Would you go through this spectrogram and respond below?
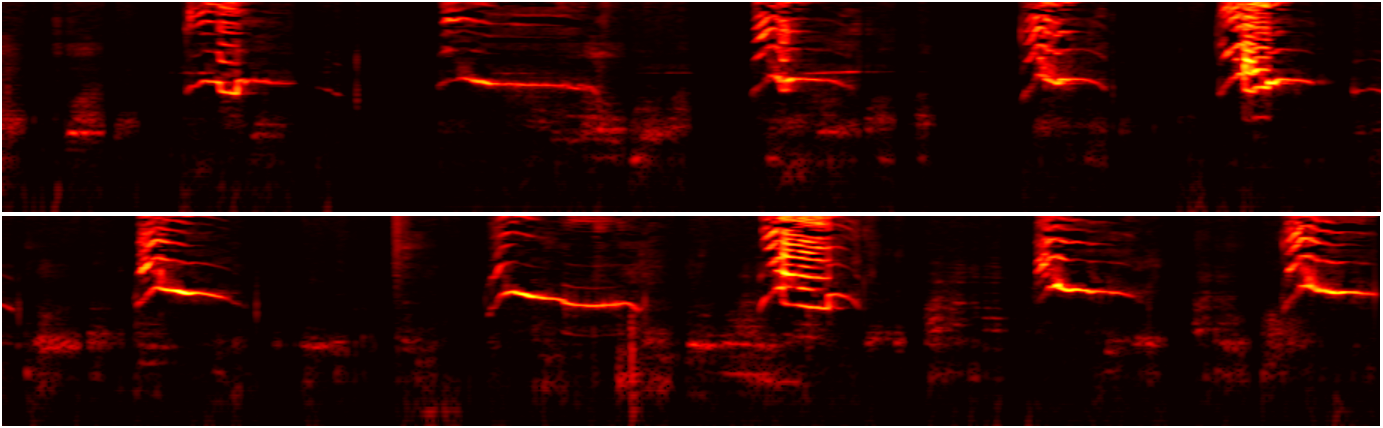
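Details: Kitten meowing after its mother left to look for food: a long run of shrill, sliding cries repeated every one to two seconds, each dropping in pitch, with quieter mewing and faint rustling between calls.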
